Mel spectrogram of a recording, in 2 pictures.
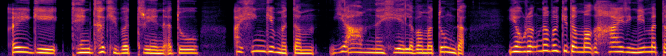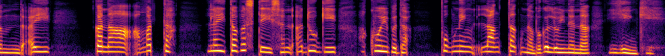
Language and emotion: Manipuri, fearful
